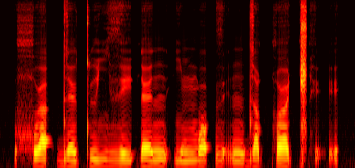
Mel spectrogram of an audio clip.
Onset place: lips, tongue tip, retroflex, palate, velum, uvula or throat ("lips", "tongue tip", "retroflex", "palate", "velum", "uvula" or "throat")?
uvula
